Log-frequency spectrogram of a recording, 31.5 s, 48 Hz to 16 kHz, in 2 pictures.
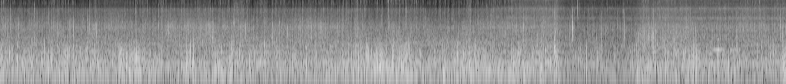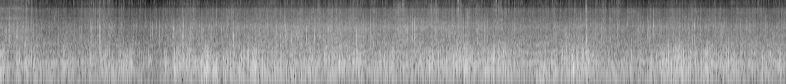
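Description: Tyres rolling and crackling over a loose gravel dirt track, with wind rushing over the microphone. A few sharp knocks from bumps break the steady noise, the loudest about 11 seconds in.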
